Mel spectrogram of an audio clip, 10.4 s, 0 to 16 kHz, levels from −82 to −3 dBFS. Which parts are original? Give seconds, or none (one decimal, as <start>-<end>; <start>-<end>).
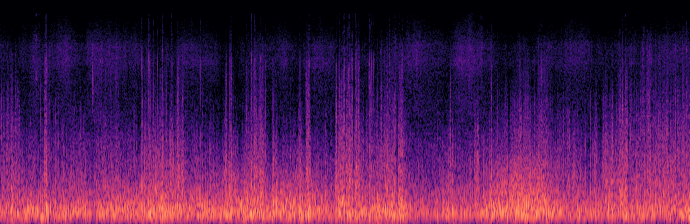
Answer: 0.0-10.4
